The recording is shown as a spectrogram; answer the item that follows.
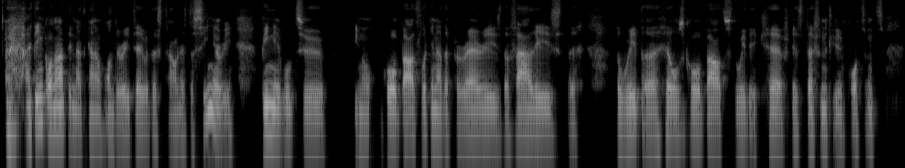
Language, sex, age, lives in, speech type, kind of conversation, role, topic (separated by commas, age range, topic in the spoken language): English, male, 20-24, Canada, conversation, unstructured, none, Which local food markets would you recommend to visitors?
